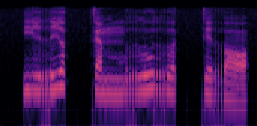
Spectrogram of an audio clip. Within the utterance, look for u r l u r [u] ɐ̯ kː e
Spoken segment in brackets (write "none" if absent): u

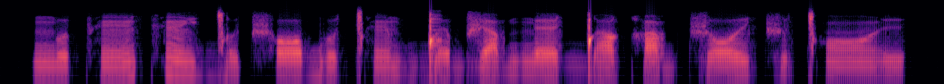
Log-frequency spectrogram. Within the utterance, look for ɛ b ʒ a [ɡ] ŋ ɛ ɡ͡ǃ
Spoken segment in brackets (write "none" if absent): b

